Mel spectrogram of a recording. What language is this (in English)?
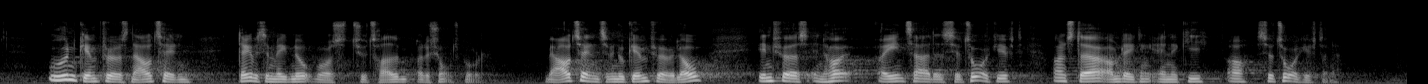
Danish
